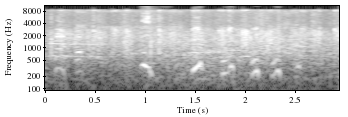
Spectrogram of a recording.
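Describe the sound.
A small group claps steadily for a few seconds, a dense crackling patter of hands, while voices murmur and call out underneath.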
